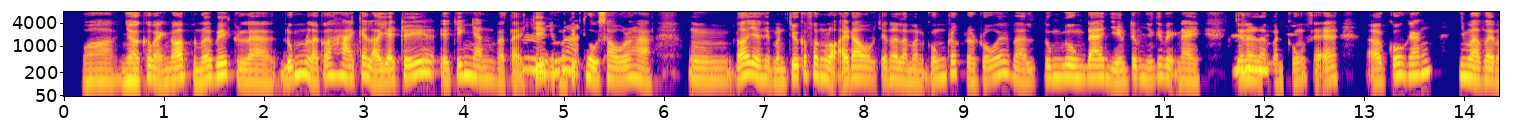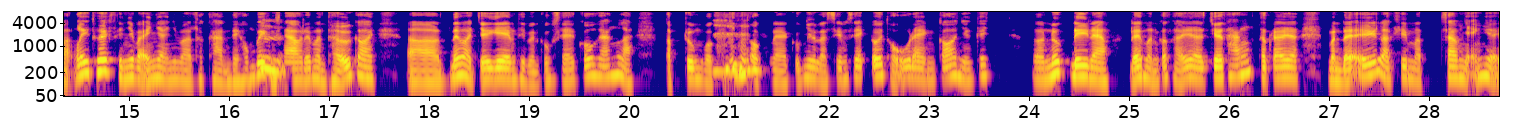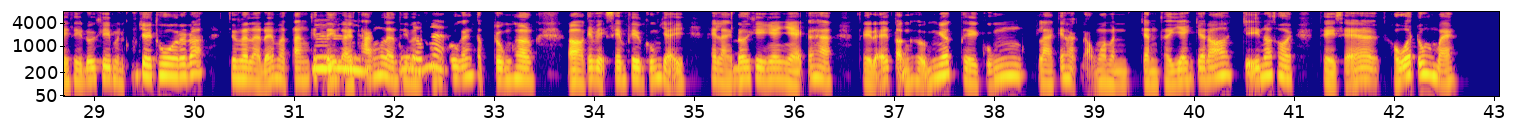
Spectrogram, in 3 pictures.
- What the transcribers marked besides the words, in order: tapping; other background noise; laugh; laugh
- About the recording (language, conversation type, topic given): Vietnamese, advice, Làm thế nào để tránh bị xao nhãng khi đang thư giãn, giải trí?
